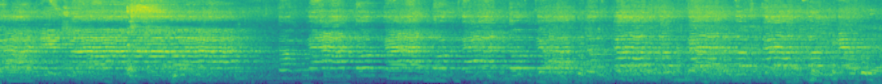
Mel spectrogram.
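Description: Unaccompanied group singing in Bulgarian folk style, several voices holding long wavering notes together, with a brief break about three seconds in.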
